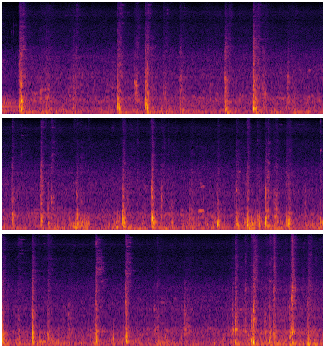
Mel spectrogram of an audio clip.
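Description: A passenger train from Kerala to Karnataka rolls steadily along the tracks near Nileshwaram station with a low rumble and repeated sharp clicks of wheels over rail joints, close and continuous.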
